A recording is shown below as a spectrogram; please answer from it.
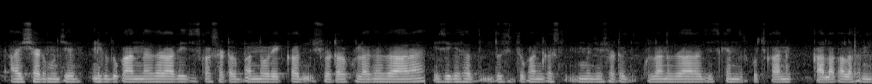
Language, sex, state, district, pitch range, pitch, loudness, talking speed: Hindi, male, Maharashtra, Chandrapur, 125-130 Hz, 125 Hz, -23 LUFS, 255 wpm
